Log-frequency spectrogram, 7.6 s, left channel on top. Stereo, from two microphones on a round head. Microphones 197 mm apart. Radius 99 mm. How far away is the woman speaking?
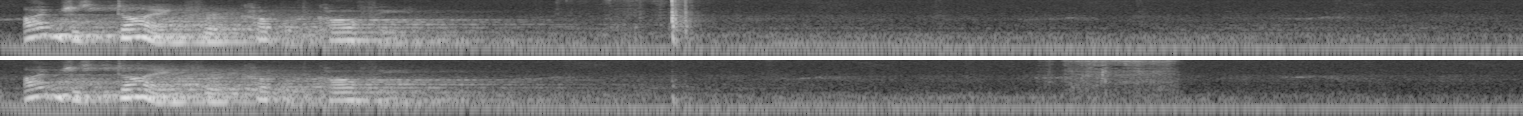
About 2.5 m.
